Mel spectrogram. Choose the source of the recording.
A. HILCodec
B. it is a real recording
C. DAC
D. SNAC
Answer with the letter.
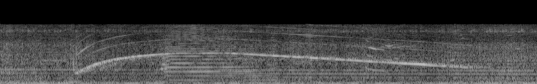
B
